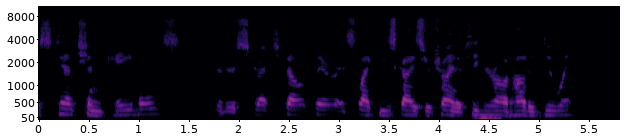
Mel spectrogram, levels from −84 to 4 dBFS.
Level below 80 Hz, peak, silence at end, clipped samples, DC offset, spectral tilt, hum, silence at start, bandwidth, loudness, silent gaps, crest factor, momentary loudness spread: -72 dBFS; -38 dBFS; 0.45 s; under 0.1%; under 0.1%; -3 dB/octave; none; 0 s; 7.6 kHz; -55 LUFS; 1.45-1.76 s; 18 dB; 11 LU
